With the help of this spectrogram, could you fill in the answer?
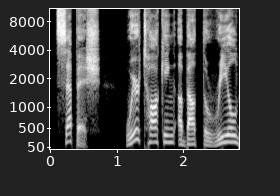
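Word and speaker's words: Țepeș: And when we mention Vlad Tepes, pronounced Tsepes, we're talking about the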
